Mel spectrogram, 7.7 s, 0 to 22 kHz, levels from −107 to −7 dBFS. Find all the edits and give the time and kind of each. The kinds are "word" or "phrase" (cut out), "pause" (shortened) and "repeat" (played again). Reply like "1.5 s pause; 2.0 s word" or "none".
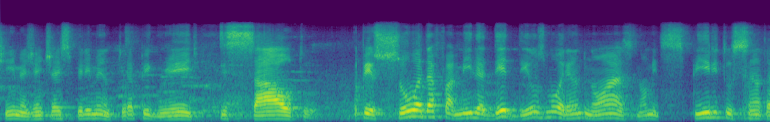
1.2 s word; 2.2 s word; 3.5 s word; 5.8 s word; 6.6 s word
